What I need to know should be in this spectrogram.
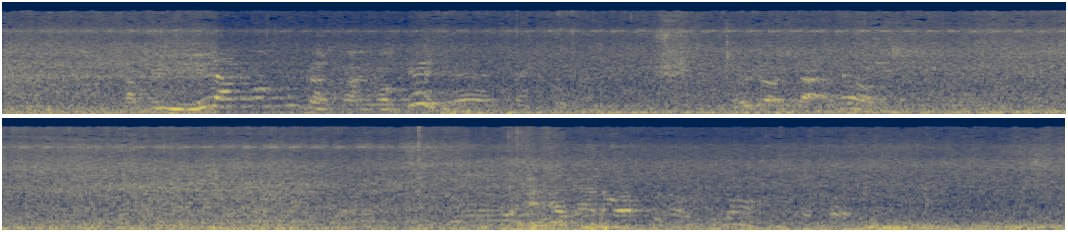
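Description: Traffic rumbles steadily in the background.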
